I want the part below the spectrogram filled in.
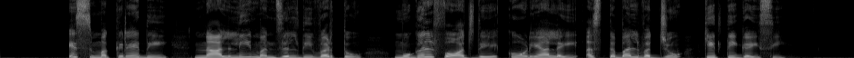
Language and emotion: Punjabi, neutral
